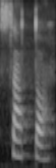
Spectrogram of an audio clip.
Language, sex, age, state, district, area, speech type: Odia, female, 18-30, Odisha, Kalahandi, rural, read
